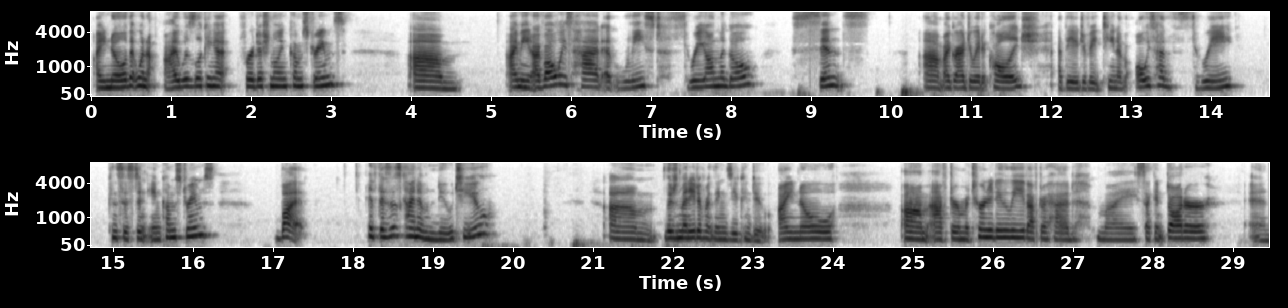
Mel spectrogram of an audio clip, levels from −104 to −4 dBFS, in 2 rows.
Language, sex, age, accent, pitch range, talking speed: English, female, 20-39, American, 195-245 Hz, 145 wpm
